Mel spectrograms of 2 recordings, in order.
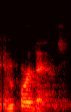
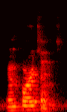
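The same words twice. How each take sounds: First: "important" said as "im-por-dant", low. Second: "Important" carefully pronounced with a T; unnatural important. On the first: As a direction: hit a D and a full "ant" in "important". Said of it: "it was, it was a D". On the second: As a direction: sound out the T in "Important". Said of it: "That's not how I naturally say important". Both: Shown as a demonstration.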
